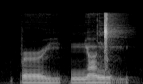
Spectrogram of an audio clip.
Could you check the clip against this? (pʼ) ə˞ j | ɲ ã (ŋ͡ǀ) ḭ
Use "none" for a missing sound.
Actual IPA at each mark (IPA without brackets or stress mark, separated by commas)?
p, ŋ͡ǀ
